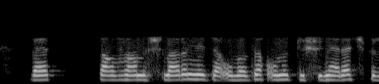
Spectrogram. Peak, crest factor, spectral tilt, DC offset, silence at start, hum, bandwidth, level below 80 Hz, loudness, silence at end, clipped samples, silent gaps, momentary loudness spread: -12 dBFS; 12 dB; -3 dB/octave; under 0.1%; 0.3 s; none; 3.8 kHz; -84 dBFS; -25 LUFS; 0 s; under 0.1%; none; 5 LU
